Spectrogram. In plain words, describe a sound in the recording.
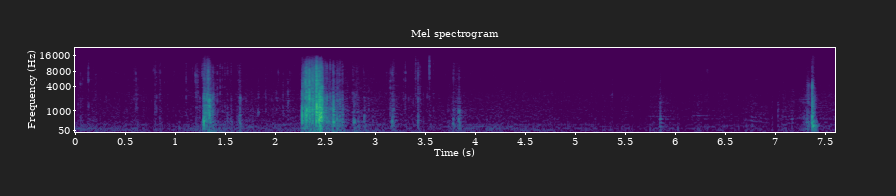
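Cards rustle softly as they are handled.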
